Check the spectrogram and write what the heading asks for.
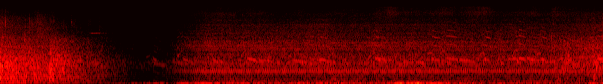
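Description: Faint outdoor ambience: many small bird calls over a steady low hum. It follows a brief moment of silence about a second in.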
